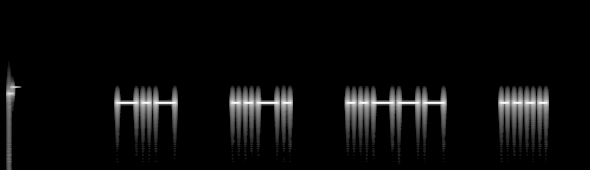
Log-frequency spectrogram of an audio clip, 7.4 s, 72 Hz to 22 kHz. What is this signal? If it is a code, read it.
Morse code, heard as a keyed tone, about 15 wpm, spaced as for 8 wpm, 700 Hz. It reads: KF2H
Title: USA Call Signs - 4 Characters - 3x Character Spacing - 15wpm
